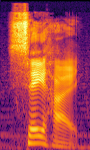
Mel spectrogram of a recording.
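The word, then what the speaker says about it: 聖杯: And World Chalice is specifically written as Star Chalice in the characters, but is pronounced, it is written phonetically, Seihai.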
